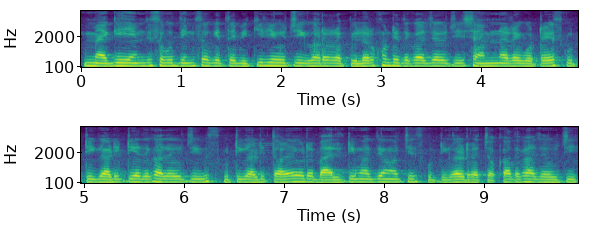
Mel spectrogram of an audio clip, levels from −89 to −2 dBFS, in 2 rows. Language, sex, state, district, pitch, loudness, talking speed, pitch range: Odia, male, Odisha, Malkangiri, 145 Hz, -14 LUFS, 185 wpm, 140-155 Hz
